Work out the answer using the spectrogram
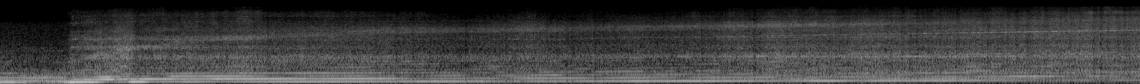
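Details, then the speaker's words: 1964 Ford flatbed, turbocharged Ford 300 with FiTech EFI, another chassis dyno pull; steep gearing needs heavy load to climb. Engine note rises smoothly, no misses or knocks; healthy, about 75 mph wheel speed. "it's such a steep gear it makes it so hard to dino because you have to load it so much just to get it to climb at a reasonable rate it needs"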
